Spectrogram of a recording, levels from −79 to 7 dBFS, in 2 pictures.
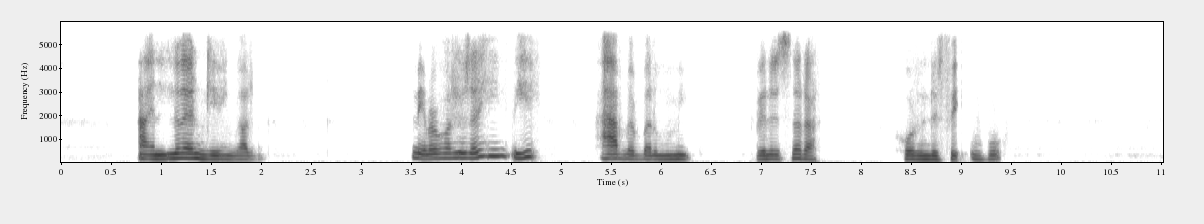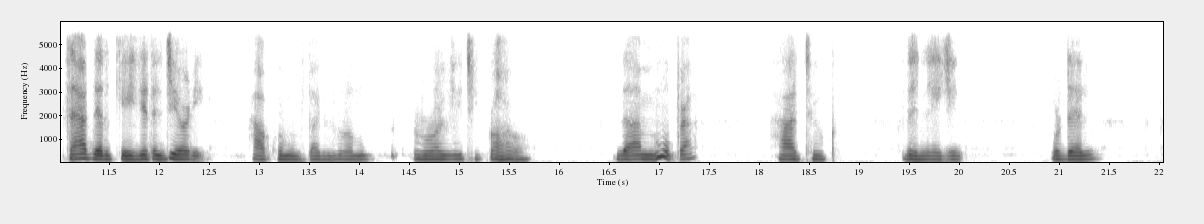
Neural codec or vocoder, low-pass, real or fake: codec, 16 kHz in and 24 kHz out, 0.4 kbps, LongCat-Audio-Codec, four codebook decoder; 5.4 kHz; fake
